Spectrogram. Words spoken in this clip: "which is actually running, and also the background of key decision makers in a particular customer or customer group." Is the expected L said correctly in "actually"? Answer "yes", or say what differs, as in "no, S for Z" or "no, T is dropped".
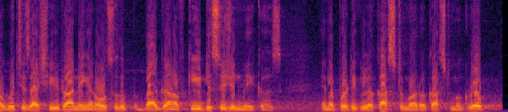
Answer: yes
